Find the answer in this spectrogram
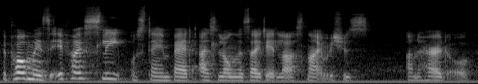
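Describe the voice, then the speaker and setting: A woman's voice: on the low side, a little fast, creaky, bright, forceful tone, slight background noise, low-quality recording. A woman chatting casually and informally to camera as a travel vlogger, rambling and confiding.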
